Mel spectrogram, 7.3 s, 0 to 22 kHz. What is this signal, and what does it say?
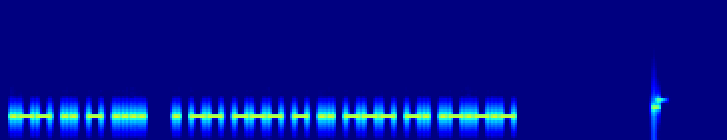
Morse code, heard as a keyed tone, about 27 wpm, 700 Hz. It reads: WITH EMOTION.
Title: Sentences from Top 1600 Words 28wpm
